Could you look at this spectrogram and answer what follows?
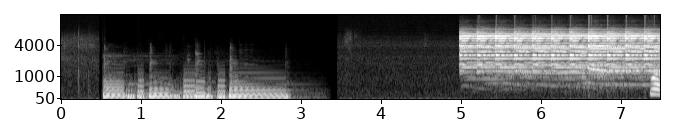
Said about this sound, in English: Closing bell.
